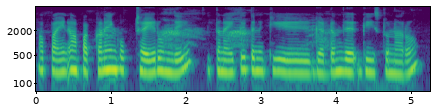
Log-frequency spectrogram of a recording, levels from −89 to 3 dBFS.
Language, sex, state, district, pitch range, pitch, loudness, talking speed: Telugu, female, Telangana, Hyderabad, 185-210 Hz, 195 Hz, -16 LUFS, 100 wpm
